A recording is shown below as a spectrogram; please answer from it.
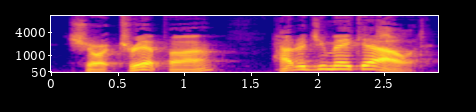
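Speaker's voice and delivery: amused fatherly teasing. A narrator's reading. The father teases his son.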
